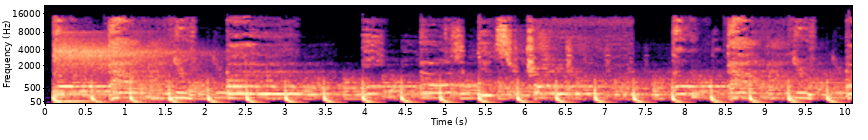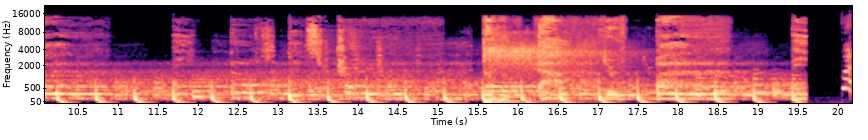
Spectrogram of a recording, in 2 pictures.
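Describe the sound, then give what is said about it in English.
An electronic dance track pounds along with a steady, throbbing bass beat at about two kicks per second, loud and continuous under layered synth tones, cutting out abruptly just before the end. “Ah, put on the EDM.”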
